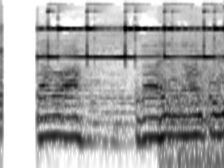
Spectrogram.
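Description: A Hindu priest's small brass hand bell (genta) rung continuously, giving a steady high ring that starts about a third of a second in.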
